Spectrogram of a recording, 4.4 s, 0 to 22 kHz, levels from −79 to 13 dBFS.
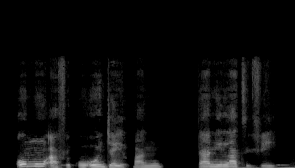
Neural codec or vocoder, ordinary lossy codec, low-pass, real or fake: codec, 44.1 kHz, 2.6 kbps, SNAC; AAC, 48 kbps; 14.4 kHz; fake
